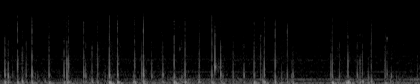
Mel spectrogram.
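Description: Long nails scratch and tap the soft, hollow shaft of a glossy pink patent vinyl boot. The result is a quiet, dense run of quick, dry clicks and brushing scrapes over a low, hollow rumble that has almost no bright content.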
